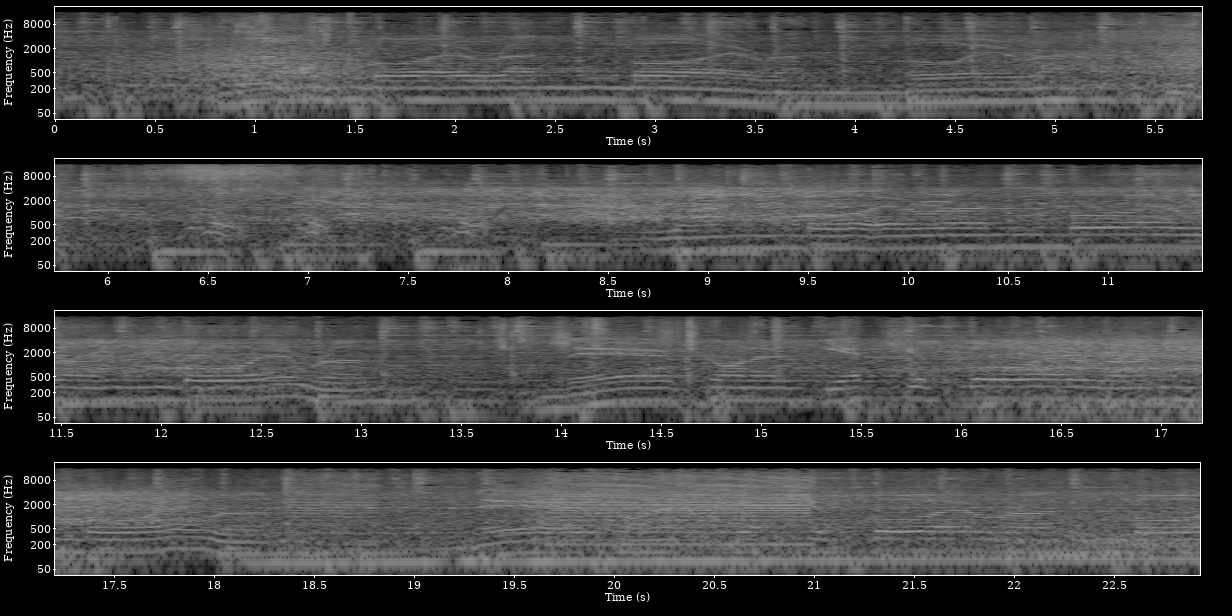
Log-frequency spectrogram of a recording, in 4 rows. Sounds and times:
Music: 0:00.0 - 0:22.9.

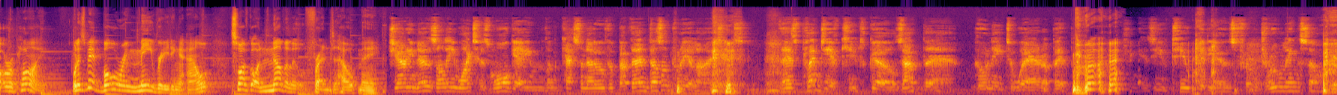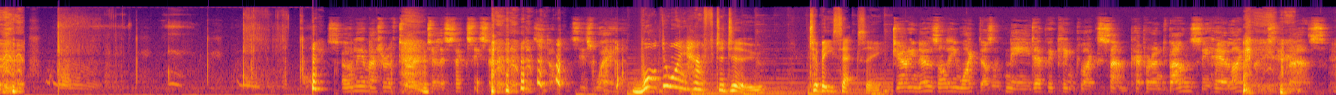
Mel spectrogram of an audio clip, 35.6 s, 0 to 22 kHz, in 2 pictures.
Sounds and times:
Speech: 0:00.0 - 0:17.7, 0:22.0 - 0:28.0, 0:28.6 - 0:35.6
Inside, small room: 0:00.0 - 0:35.6.

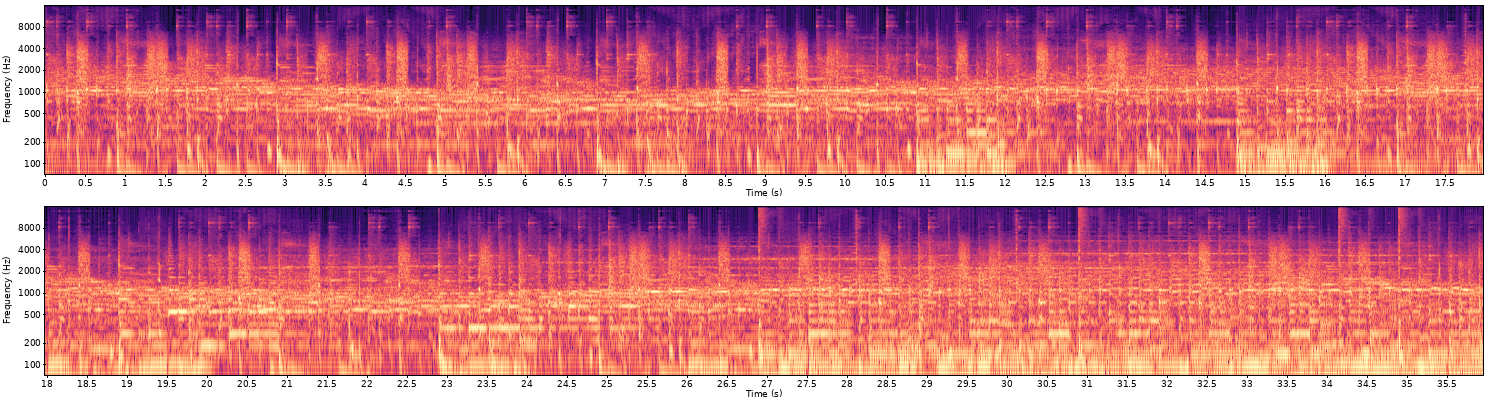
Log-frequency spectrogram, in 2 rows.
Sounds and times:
Music: 0:00.0 - 0:35.9.

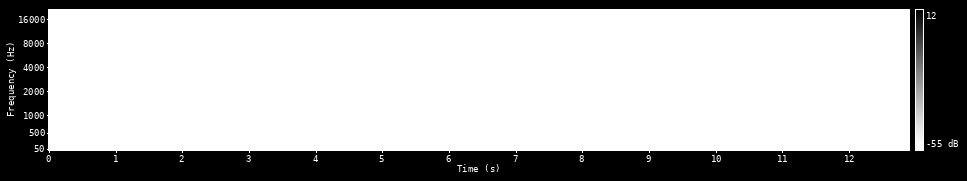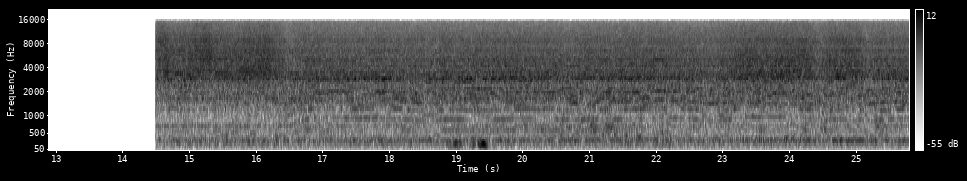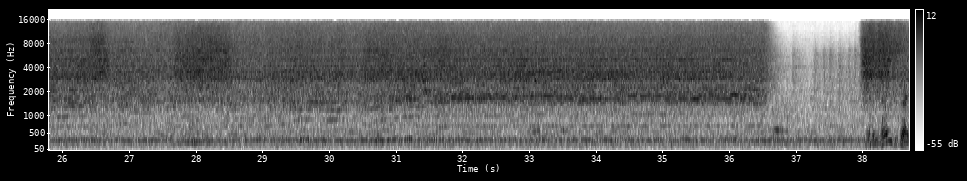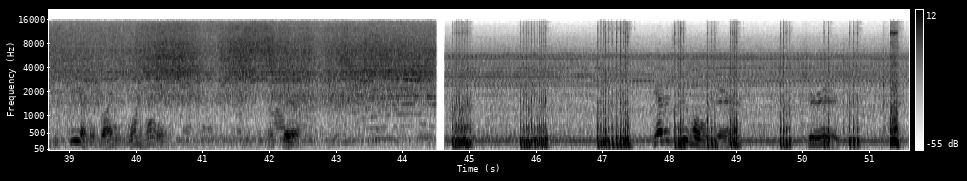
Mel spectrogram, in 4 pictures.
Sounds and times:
Steam: 0:14.5 - 0:16.4, 0:26.2 - 0:34.1, 0:38.0 - 0:43.8.

